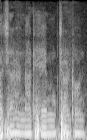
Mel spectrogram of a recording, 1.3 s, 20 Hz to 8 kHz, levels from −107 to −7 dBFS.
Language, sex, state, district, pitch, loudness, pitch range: Karbi, male, Assam, Karbi Anglong, 110 Hz, -19 LUFS, 105-115 Hz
